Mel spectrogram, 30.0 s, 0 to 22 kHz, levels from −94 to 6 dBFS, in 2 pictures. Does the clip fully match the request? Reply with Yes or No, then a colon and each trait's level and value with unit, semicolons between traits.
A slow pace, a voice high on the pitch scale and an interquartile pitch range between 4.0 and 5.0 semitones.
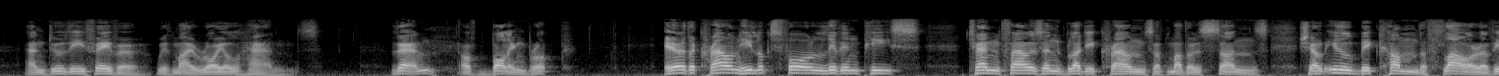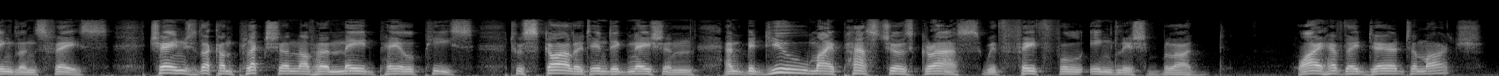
No: slow, 120 wpm; low, 125 Hz; average, 4.7 semitones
